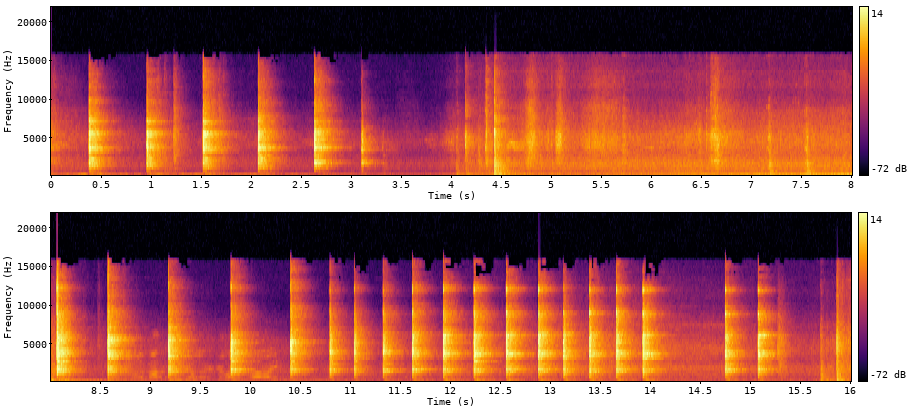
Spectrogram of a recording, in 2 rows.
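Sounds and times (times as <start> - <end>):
hammer striking steel drift: 0.0 - 3.3, 8.0 - 14.2.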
